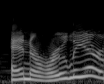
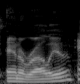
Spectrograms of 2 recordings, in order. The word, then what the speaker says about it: aneuralia: which is something called aneuralia. Am I saying that right? – I would say it's aneuralia. – Aneuralia.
